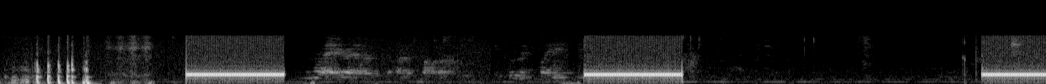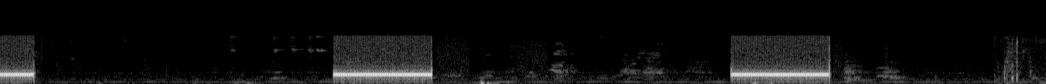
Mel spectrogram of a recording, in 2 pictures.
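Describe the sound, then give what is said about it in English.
A telephone rings five times over a phone line as a caller tries to reach a man at a company's office, each loud, steady ring lasting about a second with roughly three-second gaps, and nobody answers. Faint murmuring fills the pauses. “Sir, he is not picking up. He's either away from his phone or not in the office.”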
